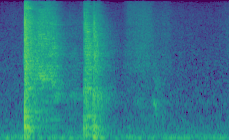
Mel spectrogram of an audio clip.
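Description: Wooden yardstick being moved and set down on the fabric-covered work table: a sharp clack about a quarter second in, then a second, shorter knock just under a second in.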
